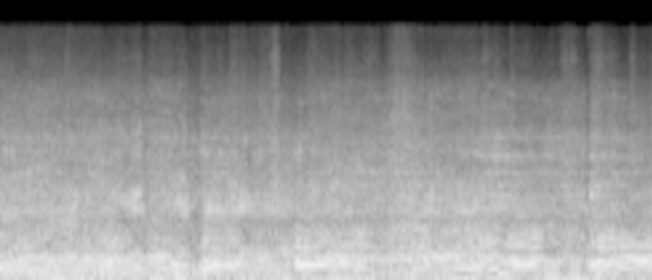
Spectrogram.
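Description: Enduro motorcycle engine running under throttle, its pitch rising and falling over and over as the rider works the throttle.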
